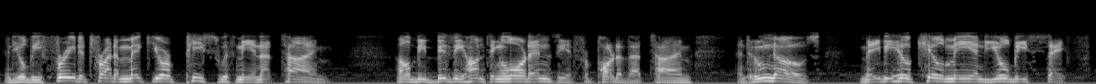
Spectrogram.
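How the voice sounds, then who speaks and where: A man's voice: mid-range voice, no room sound, recorded from a distance, narrow, tinny audio, voice pushed up, close to an everyday voice. A man voicing a defiant young swordsman who cheerfully taunts his enemy.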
